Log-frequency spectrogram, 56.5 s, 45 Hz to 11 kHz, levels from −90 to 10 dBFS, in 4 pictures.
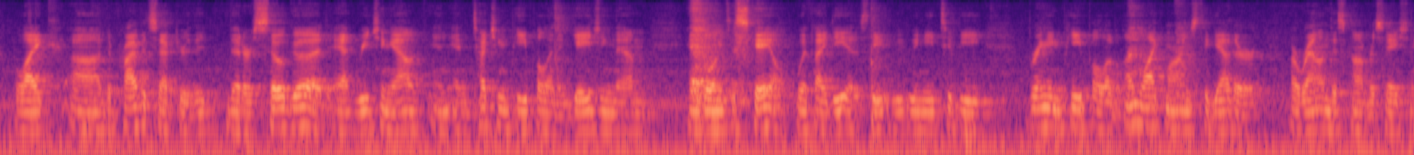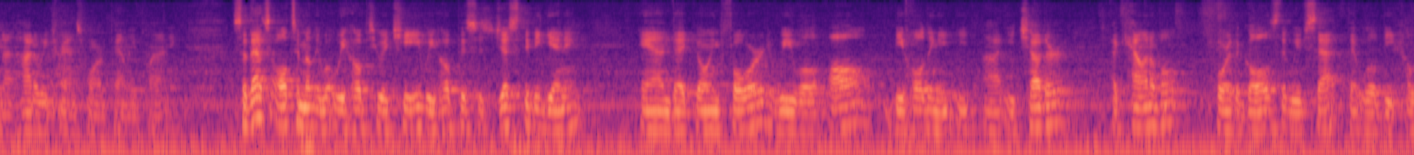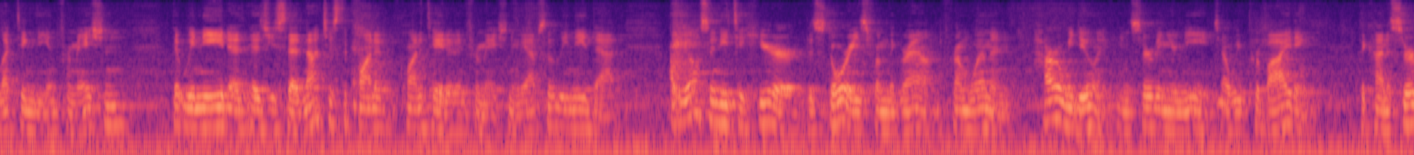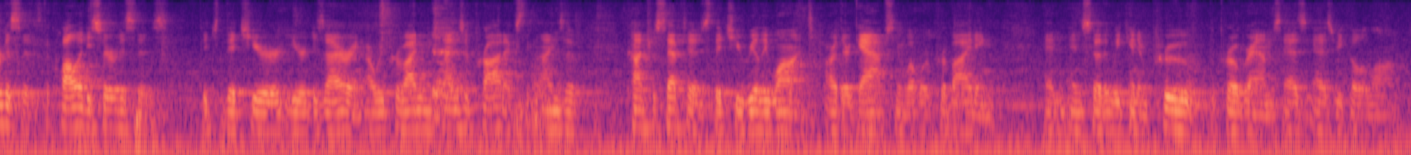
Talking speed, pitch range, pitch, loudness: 185 wpm, 105-120 Hz, 110 Hz, -20 LUFS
